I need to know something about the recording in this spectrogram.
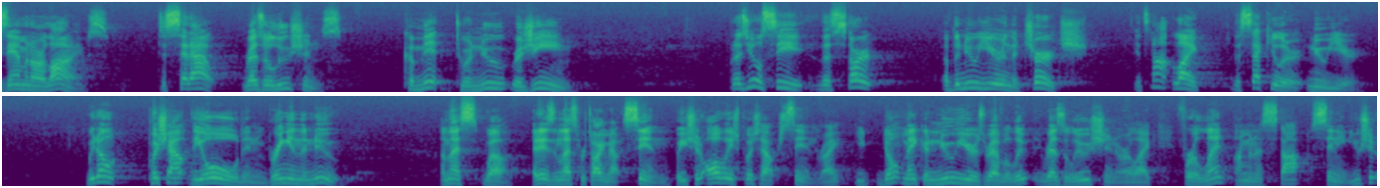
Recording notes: preached at All Saints Anglican Church in Charlottesville, VA on December 3, 2023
